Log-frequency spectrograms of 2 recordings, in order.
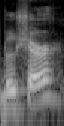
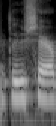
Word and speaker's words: Buescher: Yeah, I think it's pronounced Boucher. Boucher. I don't know if we're in Louisiana. We're moving that way, but it's Buescher.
